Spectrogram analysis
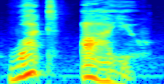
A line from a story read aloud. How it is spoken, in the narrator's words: The spirit wraith snarled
